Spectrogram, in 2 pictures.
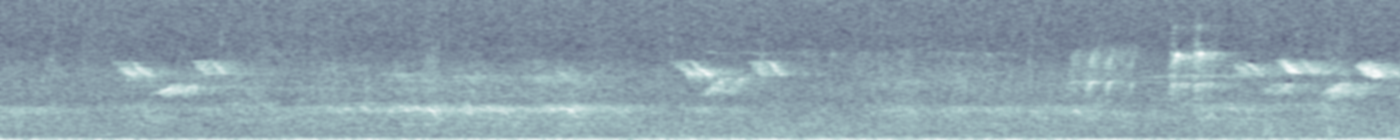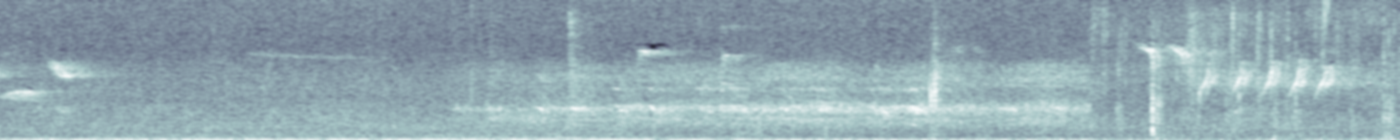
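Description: Outdoor background: a steady low rumble, with small birds giving short, high chirps several times. Near the end the rumble eases and a few sharp clicks sound.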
